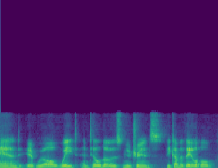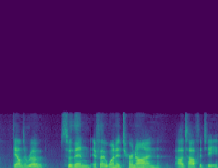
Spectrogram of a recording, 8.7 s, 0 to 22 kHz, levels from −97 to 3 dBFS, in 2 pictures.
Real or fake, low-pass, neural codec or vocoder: fake; 7.2 kHz; codec, 16 kHz, about 1 kbps, DyCAST, with the encoder's durations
